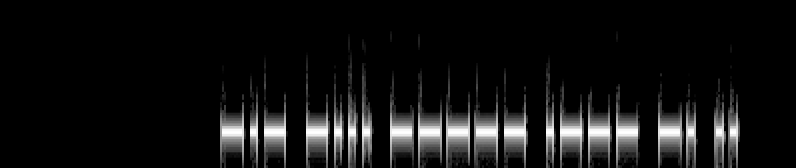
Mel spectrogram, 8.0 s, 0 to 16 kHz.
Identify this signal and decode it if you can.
Morse code, heard as a keyed tone, about 17 wpm, 700 Hz. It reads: KB0JNI
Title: USA Call Signs - 6 Characters - Repeated 2x - 17wpm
